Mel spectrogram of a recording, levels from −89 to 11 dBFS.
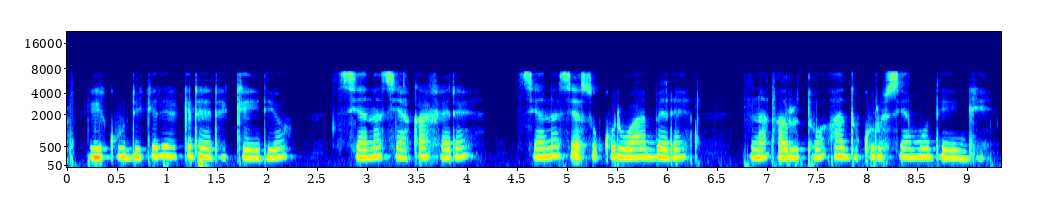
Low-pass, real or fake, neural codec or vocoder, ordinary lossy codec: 7.2 kHz; real; none; none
